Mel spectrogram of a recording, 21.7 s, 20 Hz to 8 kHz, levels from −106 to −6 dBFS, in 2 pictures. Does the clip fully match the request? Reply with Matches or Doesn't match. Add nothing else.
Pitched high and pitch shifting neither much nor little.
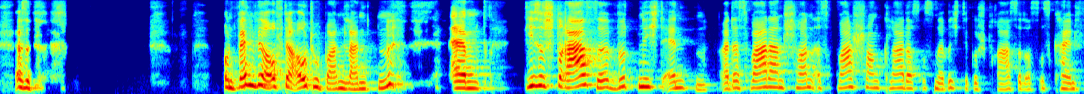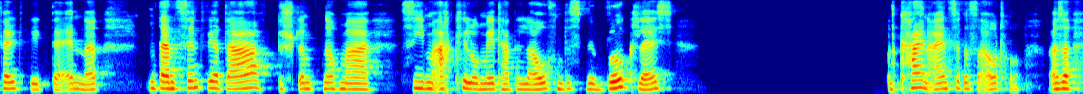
Matches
